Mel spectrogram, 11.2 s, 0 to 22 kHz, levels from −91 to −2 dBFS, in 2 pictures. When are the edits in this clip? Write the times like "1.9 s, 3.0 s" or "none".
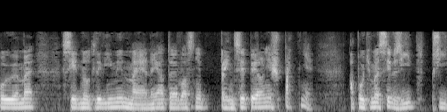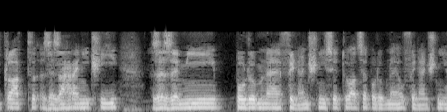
none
